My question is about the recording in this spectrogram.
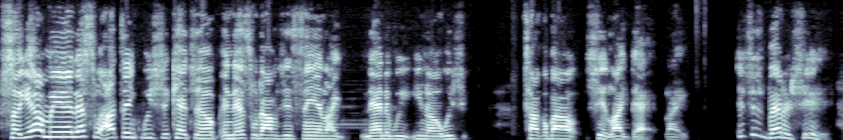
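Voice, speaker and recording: A woman's voice: mid-range voice, animated, moderate pace, no echo. A woman in her forties from the American South with a Southern drawl, chatting casually in a slangy, profane, teasing way. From Southern United States. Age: 40s. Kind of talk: casual group voice chat. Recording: muffled, band-limited voice call.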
